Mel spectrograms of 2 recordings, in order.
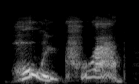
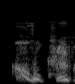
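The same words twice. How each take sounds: First: High, slow, drawn-out exclaim; excited realization. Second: Soft, breathless wonder under the breath; hushed amazement. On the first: Realizing Saturday night is free, excited outburst. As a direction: let the joy burst out slowly. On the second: Alone after colleague leaves, quiet amazed realization. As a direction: say it half to yourself in awe. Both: Retold or imitated.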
